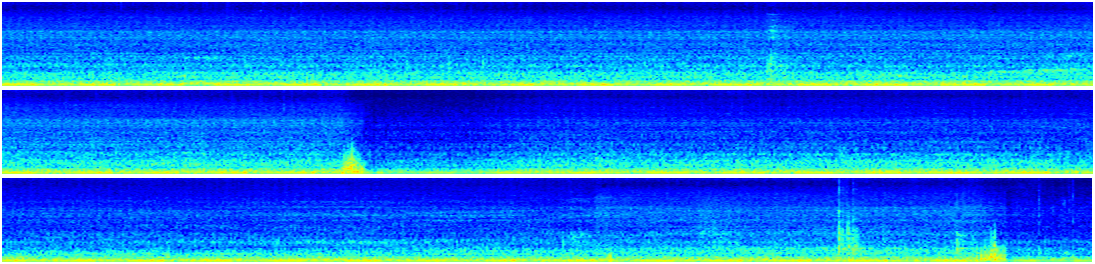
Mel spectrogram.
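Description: An engine idling steadily with a low, evenly pulsing rumble. About halfway through there is a single knock, and the sound dips for a second or so.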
